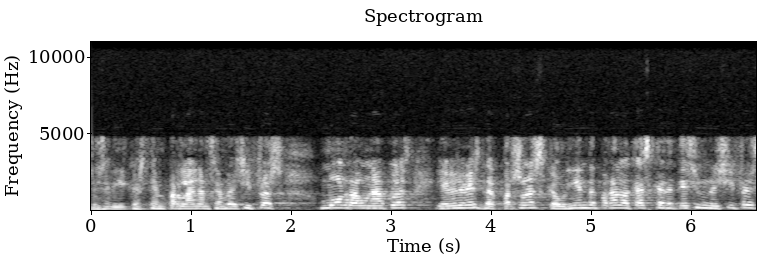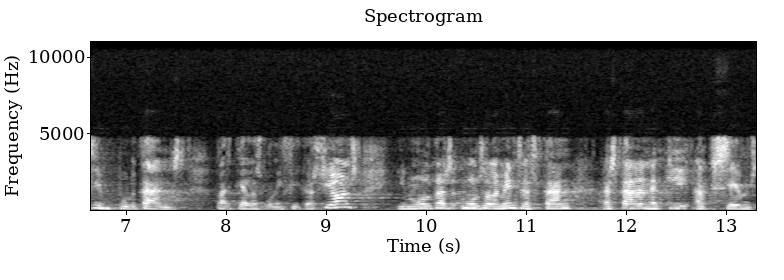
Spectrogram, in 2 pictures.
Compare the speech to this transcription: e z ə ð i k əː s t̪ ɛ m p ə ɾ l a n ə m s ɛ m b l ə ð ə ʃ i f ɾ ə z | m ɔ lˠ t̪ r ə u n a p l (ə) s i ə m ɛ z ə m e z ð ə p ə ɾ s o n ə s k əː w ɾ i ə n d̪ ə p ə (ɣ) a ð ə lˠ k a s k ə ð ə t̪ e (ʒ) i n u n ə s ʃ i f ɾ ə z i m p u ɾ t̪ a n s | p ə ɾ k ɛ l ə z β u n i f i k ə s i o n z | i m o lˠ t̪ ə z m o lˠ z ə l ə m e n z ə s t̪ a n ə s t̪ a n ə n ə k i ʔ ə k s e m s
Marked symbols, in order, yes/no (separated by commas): yes, yes, no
